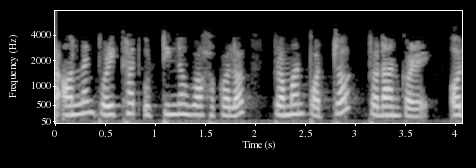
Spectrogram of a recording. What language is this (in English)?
Assamese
